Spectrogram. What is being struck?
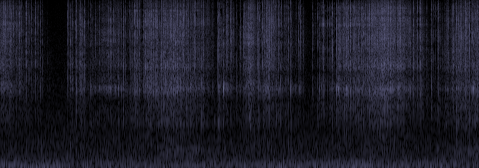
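Plastic rain maker tube filled with small beads.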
